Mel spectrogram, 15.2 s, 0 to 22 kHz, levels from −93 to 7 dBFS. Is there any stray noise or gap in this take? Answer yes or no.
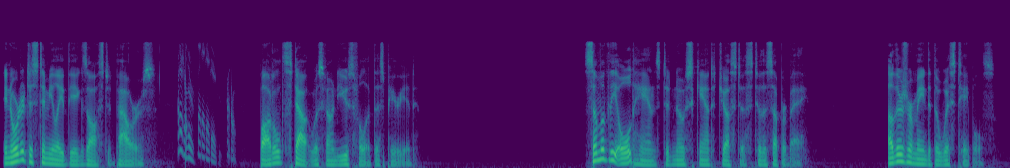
yes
